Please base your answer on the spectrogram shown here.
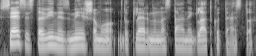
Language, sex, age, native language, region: Slovenian, male, 18-29, Slovenian, Carinthia region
